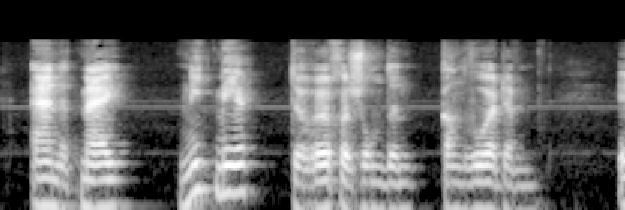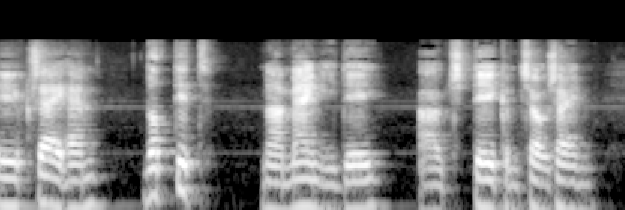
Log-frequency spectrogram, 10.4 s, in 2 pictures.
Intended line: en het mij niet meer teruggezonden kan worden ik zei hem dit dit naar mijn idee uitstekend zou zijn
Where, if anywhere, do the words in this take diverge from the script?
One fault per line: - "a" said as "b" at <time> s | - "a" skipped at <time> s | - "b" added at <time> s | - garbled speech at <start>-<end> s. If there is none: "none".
- "dit" said as "dat" at 6.4 s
